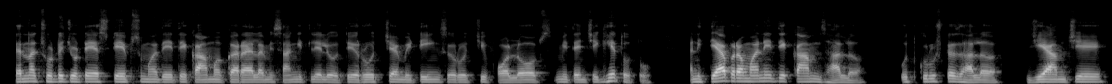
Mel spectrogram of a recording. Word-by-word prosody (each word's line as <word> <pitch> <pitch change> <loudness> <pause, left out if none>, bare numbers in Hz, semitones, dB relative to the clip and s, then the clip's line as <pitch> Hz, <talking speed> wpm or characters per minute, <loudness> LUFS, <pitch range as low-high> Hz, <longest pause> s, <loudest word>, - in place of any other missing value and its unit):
त्यांना 135 +2 +2
छोटे-छोटे 135 -1 +2
स्टेप्समध्ये 125 -3 -2
ते 120 - 0
काम 110 +1 +1
करायला 110 0 +3
मी 110 0 -7
सांगितलेले 110 +1 -3
होते. 110 +1 -2
रोजच्या 115 +2 -1
मीटिंग्ज, 115 +1 -5
रोजची 110 +1 -4
फॉलोअप्स 105 +1 -1
मी 115 0 -5
त्यांचे 110 +1 -2
घेत 155 +8 -1
होतो - - -8 0.4
आणि 130 - -1
त्याप्रमाणे 145 -1 +6
ते 145 - +4
काम 130 -1 +1
झालं, 100 -4 -3 0.4
उत्कृष्ट 135 +4 -4
झालं. 105 -5 +1 0.4
जे 120 +2 +4
आमचे 120 +1 +2
115 Hz, 140 wpm, -25 LUFS, 110-130 Hz, 0.4 s, त्याप्रमाणे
